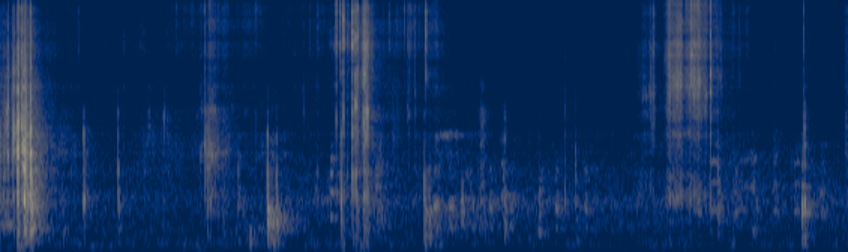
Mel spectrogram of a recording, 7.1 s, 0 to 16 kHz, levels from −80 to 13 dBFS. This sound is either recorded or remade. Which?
remade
